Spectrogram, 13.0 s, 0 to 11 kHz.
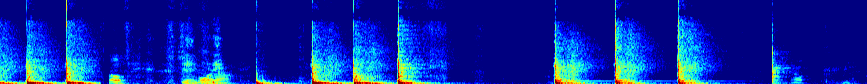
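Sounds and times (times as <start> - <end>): sledgehammer striking steel rim: 0.0 - 1.5, 8.3 - 10.8.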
